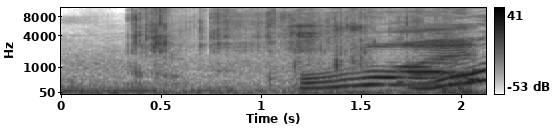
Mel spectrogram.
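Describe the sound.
A plastic bottle with two layers of plastic is struck on its bottom, giving a short crinkly, crunching rattle, then a voice rises in pitch over it.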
